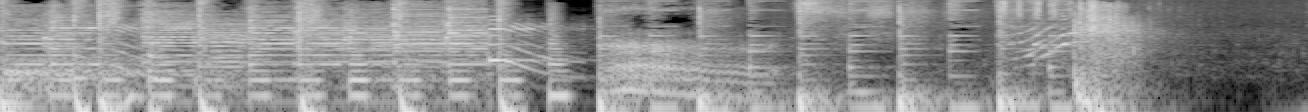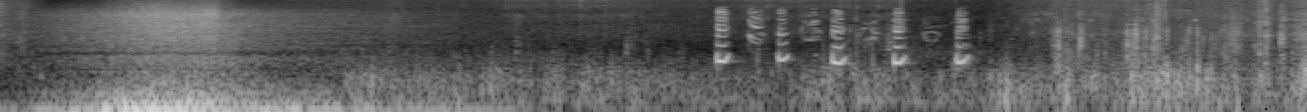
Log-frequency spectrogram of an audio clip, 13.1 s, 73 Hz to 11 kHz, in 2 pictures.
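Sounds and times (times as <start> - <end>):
wind rumble on microphone: 6.7 - 13.0.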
